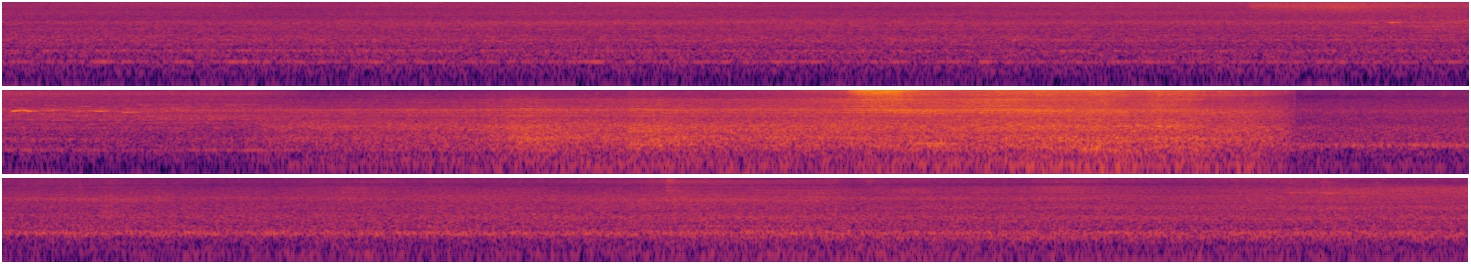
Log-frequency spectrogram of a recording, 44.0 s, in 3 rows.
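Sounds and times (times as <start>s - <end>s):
arriving train rumble: 0.0s - 44.0s
standing train hum: 0.0s - 44.0s
high squeal: 12.7s - 17.3s.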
